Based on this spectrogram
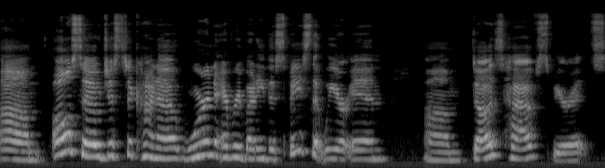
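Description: A woman's high-pitched voice with lively intonation, a fairly slow pace and an American accent. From US Deep South. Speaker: podcast host, tea leaf reader and shop owner. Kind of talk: casual chat. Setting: shop. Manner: hesitant, frequent ums.

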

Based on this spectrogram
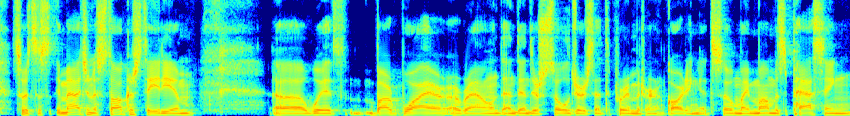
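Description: With noticeable background noise, a man speaks at a moderate pace in a fairly low pitch. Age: 50s. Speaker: ministry worker. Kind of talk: casual chat.

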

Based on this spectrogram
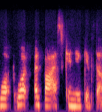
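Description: A woman speaks at a fairly slow pace and medium pitch with an Australian accent. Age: 20s. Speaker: podcast host. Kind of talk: interview.

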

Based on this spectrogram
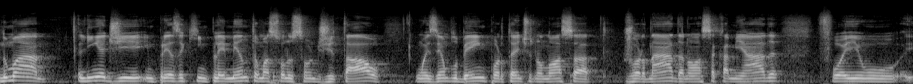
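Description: A fairly high male voice at a moderate pace, monotone and flat in intonation, very even in loudness, over noticeable background noise. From Porto Alegre, southern Brazil. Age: 40s. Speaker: tech company CEO. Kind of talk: interview.

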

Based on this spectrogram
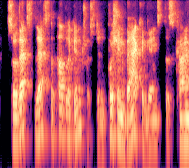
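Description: A man talks at a moderate pace in a medium pitch, somewhat breathy. His pitch moves in an ordinary way. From South Africa, moved to Toronto as a child. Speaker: litigation lawyer. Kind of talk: interview.

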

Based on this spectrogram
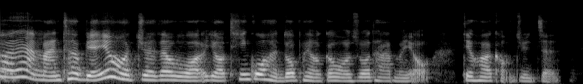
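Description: At a moderate pace, a woman speaks with a medium pitch and ordinary pitch variation against a quiet background. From Taiwan. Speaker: podcast co-host, Chinese-speaking nanny. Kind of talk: casual chat.

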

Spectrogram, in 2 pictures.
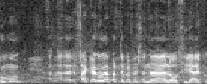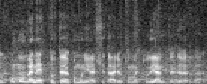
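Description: Very fast and fairly high, a man's voice swings very widely in pitch. Noticeable background noise is present. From Brazil. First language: Portuguese (speaking Spanish). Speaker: street interviewer. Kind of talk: interview. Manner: halting.

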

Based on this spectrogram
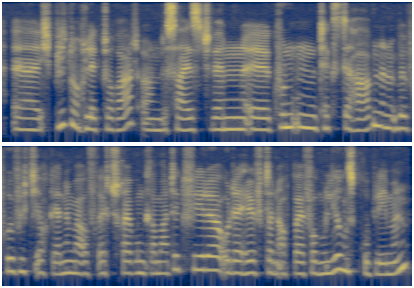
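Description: A woman's fairly high voice, very fast with hardly any pauses and fairly even intonation. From Kulmbach, Upper Franconia, Germany. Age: 30s. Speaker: freelance copywriter. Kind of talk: casual interview chat. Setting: recording studio.

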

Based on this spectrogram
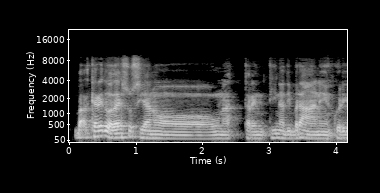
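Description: Very deep and low, a man's voice moves at a moderate pace amid audible room echo. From Trentino, northern Italy. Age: 30s. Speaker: singer-songwriter. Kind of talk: interview. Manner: hesitant, many fillers and repetitions.

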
